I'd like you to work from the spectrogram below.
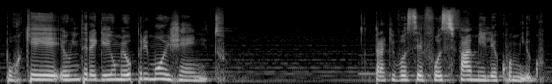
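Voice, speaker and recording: A woman's voice: mid-range voice, fairly even intonation, moderate pace, a little mellow, faint music behind. A woman from Brazil with a Brazilian Portuguese accent, giving a heartfelt testimony sermon at a church gathering that rises to fervent emphasis. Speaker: guest preacher.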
